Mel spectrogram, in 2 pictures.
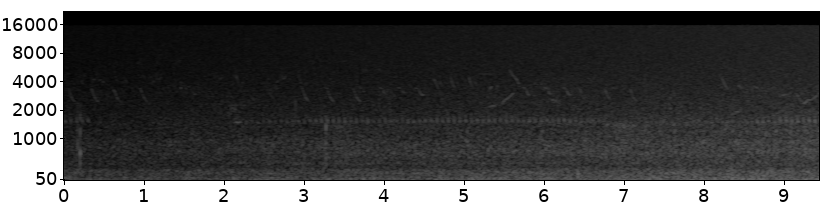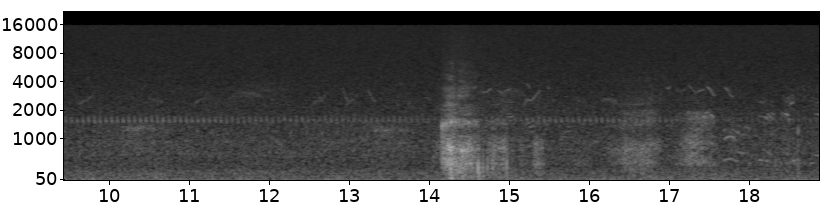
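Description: Open-bush wildlife ambience: a steady high-pitched trill and scattered short chirps, with one loud animal call about fourteen seconds in and a few shorter calls after it.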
